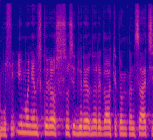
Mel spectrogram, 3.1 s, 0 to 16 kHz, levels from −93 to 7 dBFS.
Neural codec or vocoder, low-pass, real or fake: codec, 44.1 kHz, 2.6 kbps, SNAC; 14.4 kHz; fake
